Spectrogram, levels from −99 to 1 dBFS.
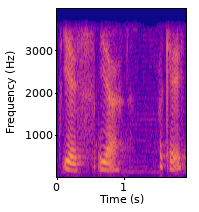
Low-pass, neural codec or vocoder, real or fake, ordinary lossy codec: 3.6 kHz; none; real; none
